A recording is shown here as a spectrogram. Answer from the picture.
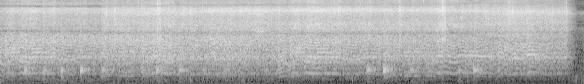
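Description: Bees buzzing: a dense, steady hum of many bees, with single buzzes wavering up and down in pitch over it. It cuts off suddenly near the end.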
